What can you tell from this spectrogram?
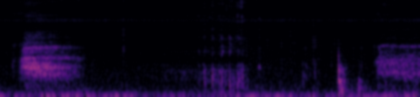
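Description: Drinking from a plastic cup: swallowing and breathy exhales close to the microphone, the loudest just after the start and another just before the end, with a short click about three and a half seconds in as the cup is set down.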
